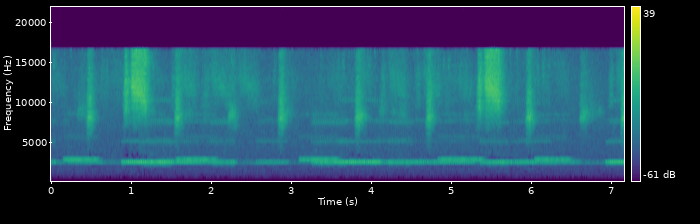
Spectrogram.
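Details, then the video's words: Night chorus of crickets chirping in Bulgarian grass on a warm summer evening; a shrill sustained trill rises and falls in loudness in bursts, while short piercing higher chirps punctuate it. "Cricket Sounds - Crickets Chirping at Night"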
